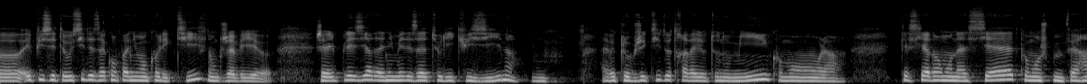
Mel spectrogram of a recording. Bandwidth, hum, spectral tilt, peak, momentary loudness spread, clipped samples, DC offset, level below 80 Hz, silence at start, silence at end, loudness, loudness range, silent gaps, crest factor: 15 kHz; none; -6.5 dB/octave; -10 dBFS; 10 LU; under 0.1%; under 0.1%; -72 dBFS; 0 s; 0 s; -26 LUFS; 1 LU; none; 16 dB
